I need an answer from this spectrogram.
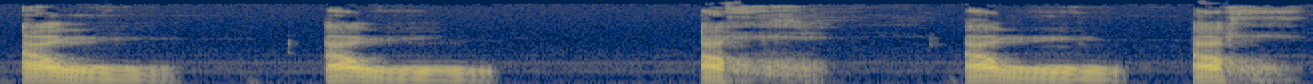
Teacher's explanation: This is from the top of the throat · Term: al-ghayn and al-kha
